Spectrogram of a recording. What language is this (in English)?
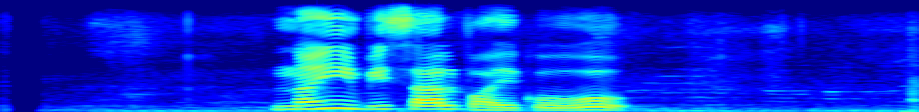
Nepali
